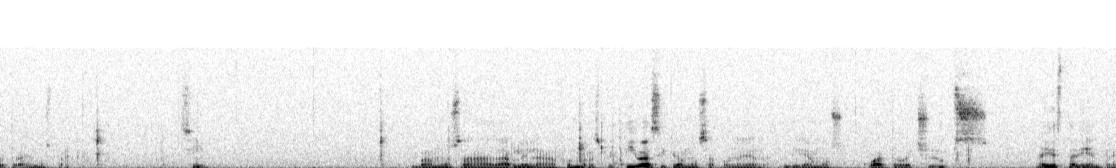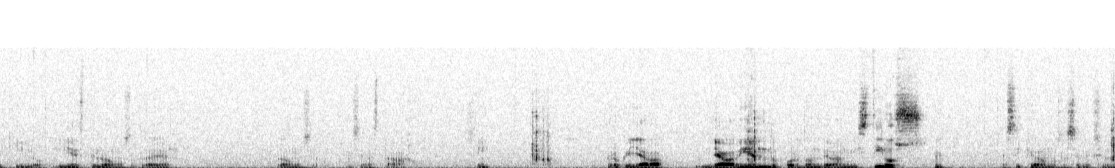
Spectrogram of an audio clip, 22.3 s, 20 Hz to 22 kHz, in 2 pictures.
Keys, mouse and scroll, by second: 1.2 shift+middle click, 2.5-3.6 drag, 3.6-3.9 scroll up 3, 4.1 shift+middle click, 6.1 ctrl+r, 7.1-8.1 scroll up 6, 8.6 click, 9.7 Escape, 11.6 right click, 12.7-16.9 drag, 16.9 alt+Tab, 21.1 right click.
